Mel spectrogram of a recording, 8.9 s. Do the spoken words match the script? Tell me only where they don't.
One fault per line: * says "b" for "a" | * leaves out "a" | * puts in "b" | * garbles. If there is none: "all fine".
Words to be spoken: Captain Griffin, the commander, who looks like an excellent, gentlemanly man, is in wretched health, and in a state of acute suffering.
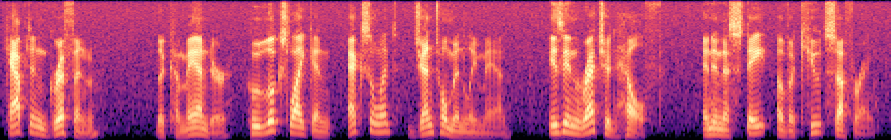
all fine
